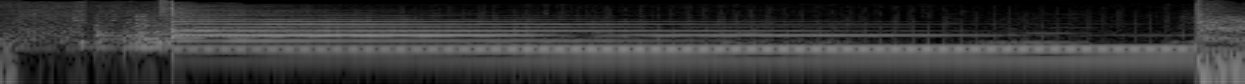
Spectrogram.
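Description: A large bronze bell rung once about half a second in, then ringing on in a steady, even hum of several overtones, cut off suddenly near the end.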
